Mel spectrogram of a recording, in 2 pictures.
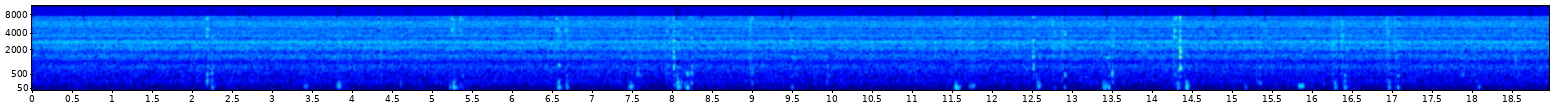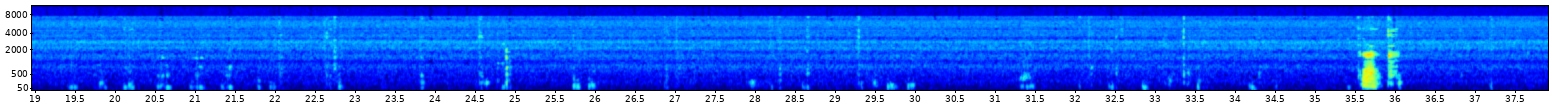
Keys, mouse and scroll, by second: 5.2-6.6 drag, 7.5 shift+middle click, 8.2 middle click, 12.8 click, 13.4 shift+middle click, 16.4 click, 22.0 shift+middle click, 23.7 middle click, 25.6 g, 28.1 click, 28.6 scroll up 1, 28.7 middle click, 29.6 g, 32.5 middle click, 34.4-35.8 middle drag, 37.2-37.9 drag.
